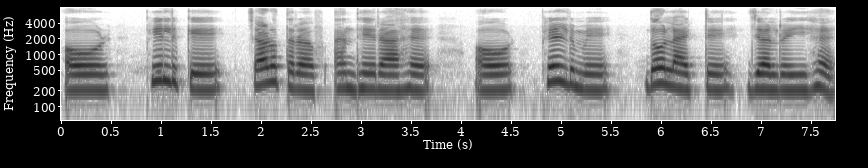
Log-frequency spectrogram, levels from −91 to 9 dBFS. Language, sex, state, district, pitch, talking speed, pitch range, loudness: Hindi, female, Himachal Pradesh, Shimla, 210 Hz, 115 wpm, 205-235 Hz, -17 LUFS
